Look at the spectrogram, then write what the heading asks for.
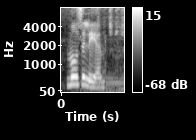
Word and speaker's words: mausoleum: Mausoleum. Ja, Mausoleum. More. Nicht Mau, sondern More.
